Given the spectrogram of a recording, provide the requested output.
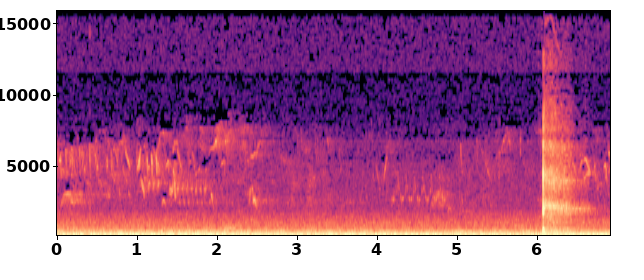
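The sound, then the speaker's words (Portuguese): Many birds sing and chirp in scattered, overlapping calls outdoors, fairly soft, over a steady low ambient rumble, with one sharp click near the end. “Mas bem, que esses cantos dos pássaros me inspirem a falar, a tirar um pouco de dentro de mim.”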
